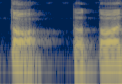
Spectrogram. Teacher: છે તે ઓળખો દંત્ય એટલે દાંત વડે બોલાતો હોય તે તો ત છે એ દાંત વડે બોલાય છે બાકીના દાંત વડે નહીં બોલાય તો એને દંત્ય ધ્વનિ કહેવાય ત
